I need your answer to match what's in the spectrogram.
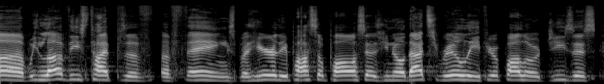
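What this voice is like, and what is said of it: Usual voice. Nothing is said of it.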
